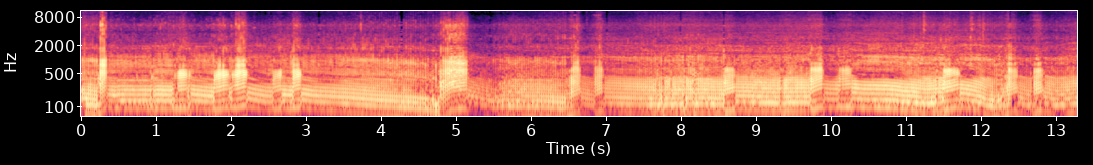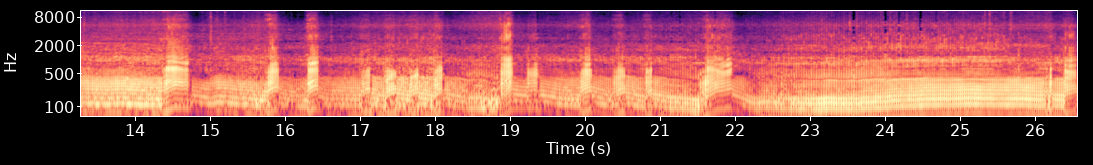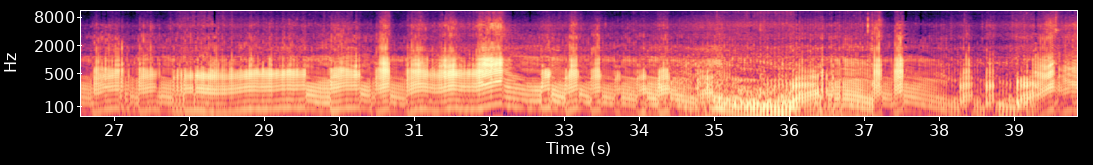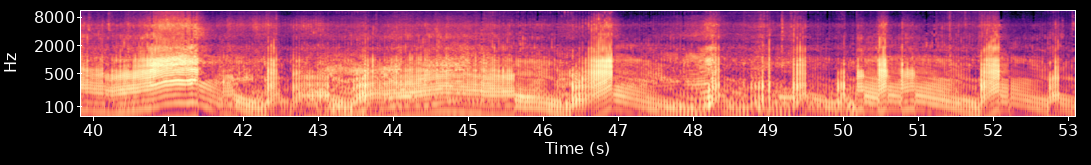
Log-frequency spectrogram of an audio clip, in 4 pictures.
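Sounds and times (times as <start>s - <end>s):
pit bike engine revving: 0.0s - 53.0s
sharp knocks and clatter: 38.6s - 41.5s, 48.1s - 52.2s.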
